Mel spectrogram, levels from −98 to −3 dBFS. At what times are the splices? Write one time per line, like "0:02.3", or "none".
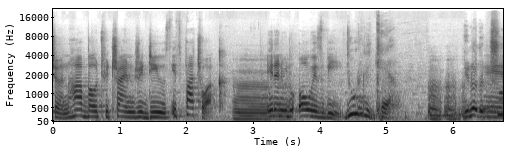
0:04.3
